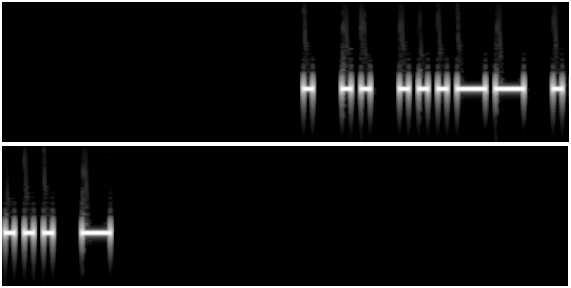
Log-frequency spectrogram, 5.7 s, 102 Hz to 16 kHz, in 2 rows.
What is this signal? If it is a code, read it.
Morse code, heard as a keyed tone, about 25 wpm, 700 Hz. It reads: EI3HT
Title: DXCC-100 Call Signs - 5 Characters - Repeated 3x - 25wpm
